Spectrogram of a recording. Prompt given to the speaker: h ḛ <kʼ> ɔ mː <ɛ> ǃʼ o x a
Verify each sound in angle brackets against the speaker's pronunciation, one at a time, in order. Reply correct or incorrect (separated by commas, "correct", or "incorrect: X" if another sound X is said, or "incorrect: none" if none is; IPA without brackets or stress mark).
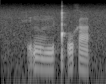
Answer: incorrect: ŋ, incorrect: e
